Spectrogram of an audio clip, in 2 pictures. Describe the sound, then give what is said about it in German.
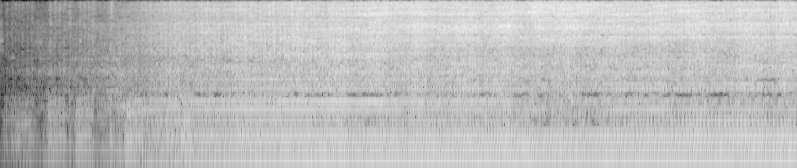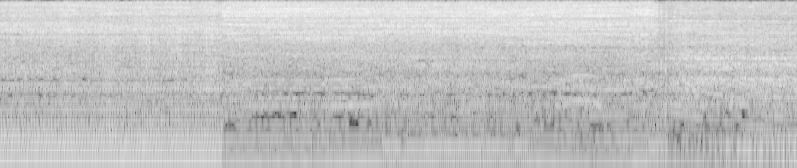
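A loud angle grinder used by police spins up and cuts steadily through metal, its high whine and harsh grinding noise continuous, with a brief drop in pitch as it bites into the metal partway through. “Dann kann es zum Beispiel passieren, wie im letzten April, dass die Polizei überhaupt keine Schutzvorkehrung trifft, wenn sie die Flex einsetzt.”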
